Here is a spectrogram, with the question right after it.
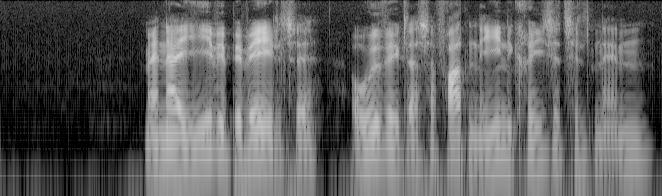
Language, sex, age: Danish, male, 41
